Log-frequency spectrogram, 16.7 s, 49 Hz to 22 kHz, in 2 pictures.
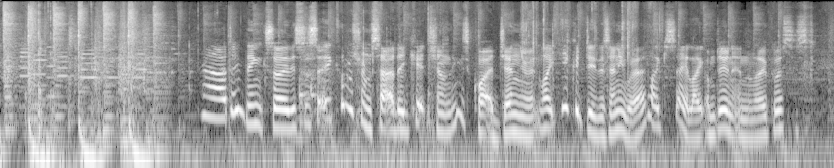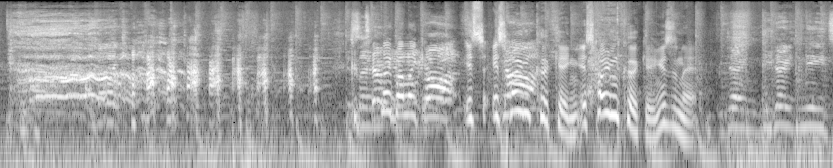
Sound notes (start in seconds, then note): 11.2 all laugh derisively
